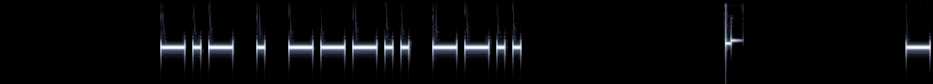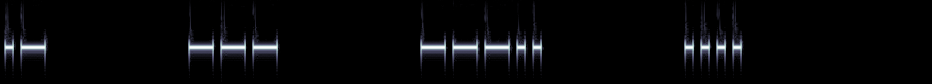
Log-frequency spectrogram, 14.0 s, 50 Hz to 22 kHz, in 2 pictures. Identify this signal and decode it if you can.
Morse code, heard as a keyed tone, about 20 wpm, spaced as for 10 wpm, 700 Hz. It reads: KE8Z KO8H
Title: USA Call Signs - 4 Characters - 6x Character Spacing - 20wpm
